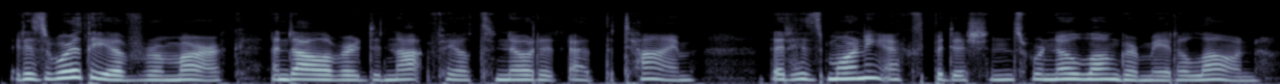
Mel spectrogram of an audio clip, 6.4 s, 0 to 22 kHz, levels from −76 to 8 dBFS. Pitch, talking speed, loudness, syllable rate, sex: 225 Hz, 235 wpm, -19 LUFS, 6.4 syllables/s, female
